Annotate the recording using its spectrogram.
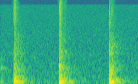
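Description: Near silence, broken by three faint short clicks spaced under a second apart.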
